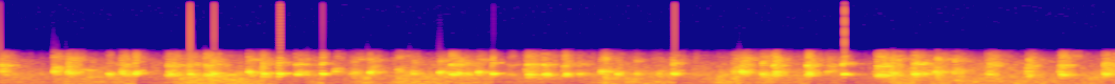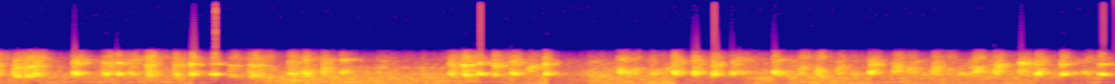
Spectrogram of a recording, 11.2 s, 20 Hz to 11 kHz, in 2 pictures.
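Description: Inside a DAF DB250LF double-decker bus with the engine running, a dense, irregular rattling and clattering from the body and fittings over the engine's low rumble.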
